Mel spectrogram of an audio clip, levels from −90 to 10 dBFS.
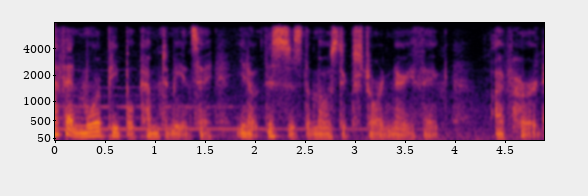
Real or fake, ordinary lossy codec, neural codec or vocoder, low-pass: real; Opus, 64 kbps; none; 7.2 kHz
